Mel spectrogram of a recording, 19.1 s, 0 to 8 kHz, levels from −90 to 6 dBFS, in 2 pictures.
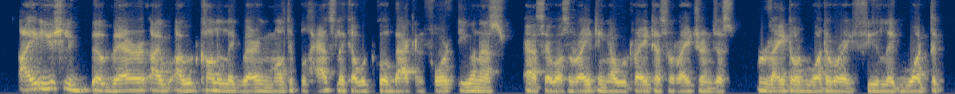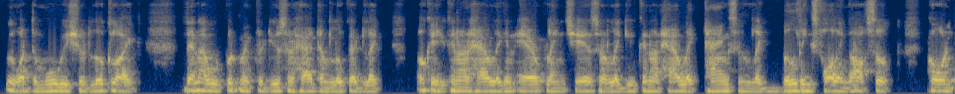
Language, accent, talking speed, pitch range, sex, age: English, Indian, 255 wpm, 100-115 Hz, male, 30-49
